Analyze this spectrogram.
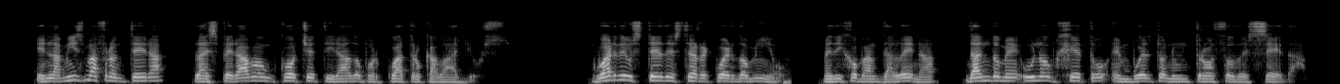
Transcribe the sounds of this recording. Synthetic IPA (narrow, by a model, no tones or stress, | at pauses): e̞nlamizmafɾo̞nt̪e̞ɾa | laespe̞ɾaβauŋko̞t͡ʃe̞t̪iɾaðo̞po̞ɾkwat̪ɾo̞kaβaʎos | ɡwaɾðeust̪e̞ðe̞st̪e̞re̞kwe̞ɾðo̞mio̞̰ | me̞ðixo̞maɡ̚d̪ale̞na | d̪and̪ome̞ʔuno̞βxe̞t̪o̞ʔe̞̰mbwe̞lt̪o̞enunt̪ɾo̞θo̞ðe̞se̞ða̰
